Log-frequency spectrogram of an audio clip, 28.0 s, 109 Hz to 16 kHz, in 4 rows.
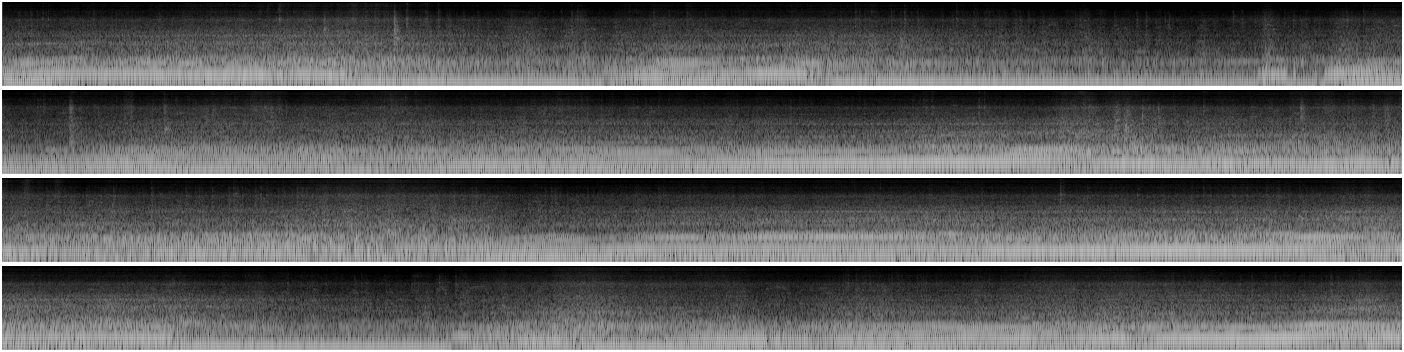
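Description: Can-Am Maverick X rc 1000 side-by-side's Rotax V-twin engine driving along a dirt trail, its pitch rising and falling again and again as the throttle is opened and eased off.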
